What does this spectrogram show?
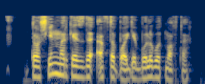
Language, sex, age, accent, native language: Uzbek, male, 18-24, Andijon, Uzbek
